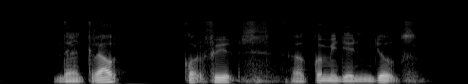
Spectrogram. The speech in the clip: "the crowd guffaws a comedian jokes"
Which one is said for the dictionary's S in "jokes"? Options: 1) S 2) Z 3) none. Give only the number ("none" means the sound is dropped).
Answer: 1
